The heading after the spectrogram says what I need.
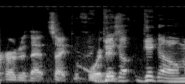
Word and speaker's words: GigaOM: GigaOM, I think it's called. GigaOM is how it's pronounced.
